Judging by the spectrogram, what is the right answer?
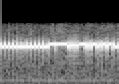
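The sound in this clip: A steady electronic tone holds on a phone line to the Chinese embassy, likened to a number station. It is one unbroken, even, mid-high pitch that stays level and constant for under a second, with no voices.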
